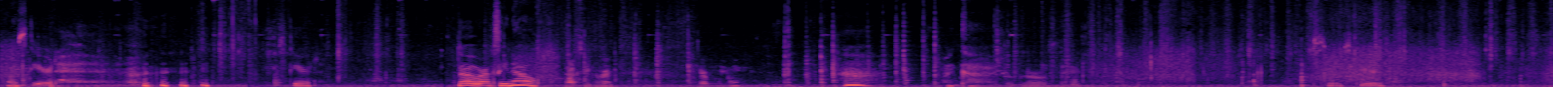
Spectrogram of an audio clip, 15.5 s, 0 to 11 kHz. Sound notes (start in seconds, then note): 1.2 nervous laughing; 8.4 gasp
